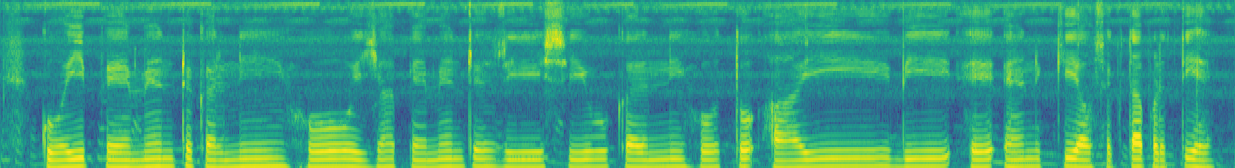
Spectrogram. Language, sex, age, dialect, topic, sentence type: Hindi, male, 18-24, Kanauji Braj Bhasha, banking, statement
